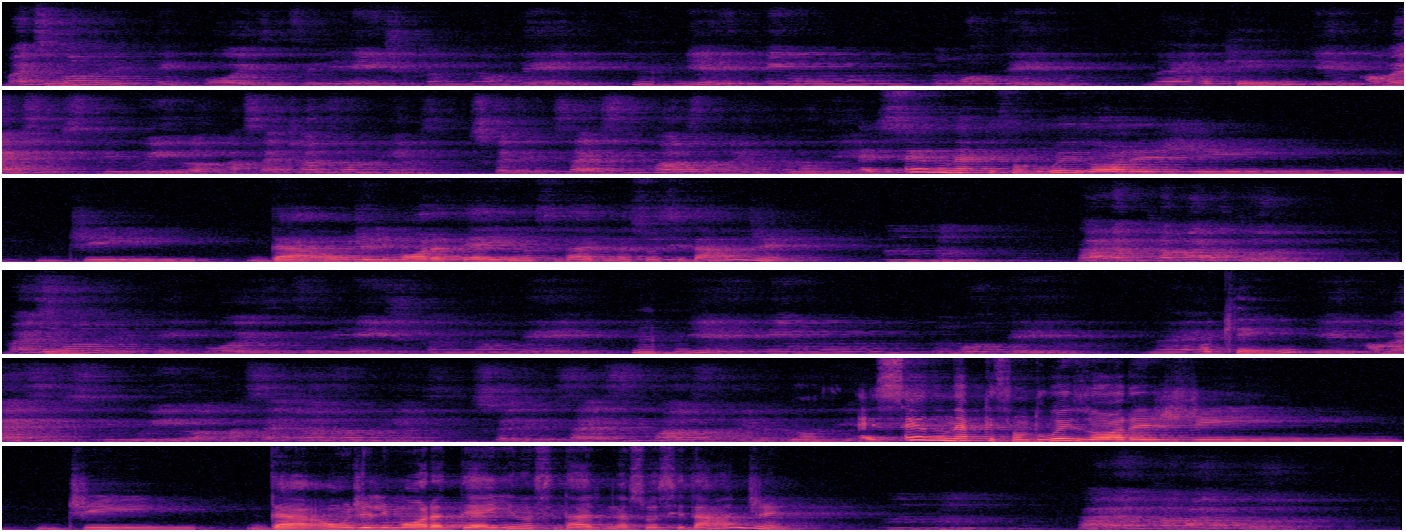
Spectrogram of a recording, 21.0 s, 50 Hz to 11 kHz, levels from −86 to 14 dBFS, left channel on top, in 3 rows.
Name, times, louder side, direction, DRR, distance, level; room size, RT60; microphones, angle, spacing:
voice 1, 0.0-3.0 3.4-5.4 5.7-6.0 6.5-11.4 18.4-20.5, left 1 dB, 70° left, -13 dB, 2.4 m, -37 dB
voice 2, 3.2-3.6 6.2-6.5 11.0-15.0 15.3-18.0, right 5 dB, 75° right, 10 dB, 0.5 m, -24 dB
10.5 x 3.9 x 3.8 m, 0.97 s
head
